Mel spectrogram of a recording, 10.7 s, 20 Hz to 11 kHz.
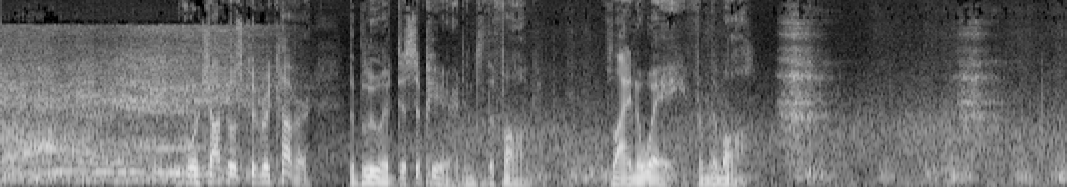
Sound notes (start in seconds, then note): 7.3 panting then softly whispered; 8.1 silent wings flapping in the wind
